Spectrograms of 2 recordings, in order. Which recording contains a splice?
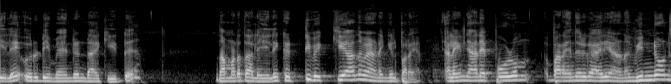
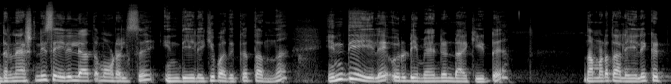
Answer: first; 1 cut; at 4.3 s

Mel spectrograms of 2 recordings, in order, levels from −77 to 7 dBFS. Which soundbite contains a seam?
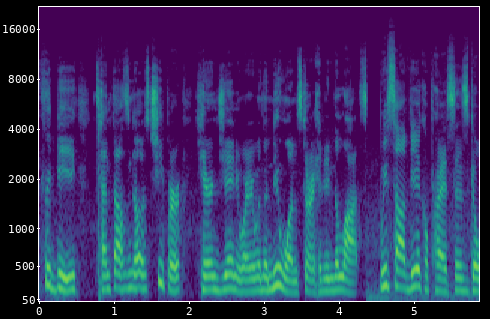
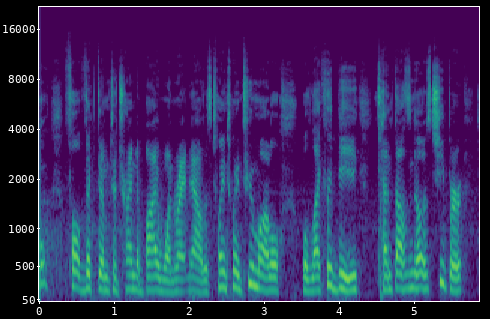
first; 1 cut; at 4.3 s

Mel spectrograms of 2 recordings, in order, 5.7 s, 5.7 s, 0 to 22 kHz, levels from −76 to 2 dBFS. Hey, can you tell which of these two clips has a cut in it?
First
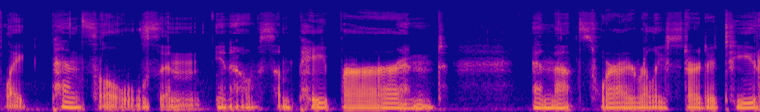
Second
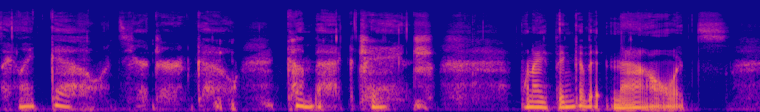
second; 1 cut; at 3.9 s

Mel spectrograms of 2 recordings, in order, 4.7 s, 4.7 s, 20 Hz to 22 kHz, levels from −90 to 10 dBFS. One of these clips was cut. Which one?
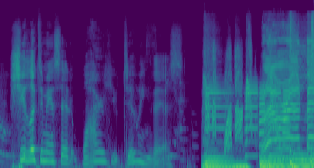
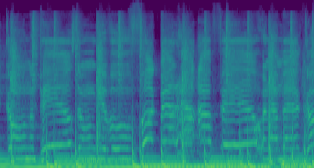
first; 1 cut; at 2.3 s

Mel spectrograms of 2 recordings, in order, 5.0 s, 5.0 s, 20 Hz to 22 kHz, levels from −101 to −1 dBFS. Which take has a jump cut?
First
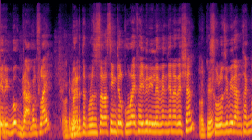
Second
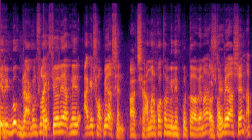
second; 1 cut; at 1.0 s

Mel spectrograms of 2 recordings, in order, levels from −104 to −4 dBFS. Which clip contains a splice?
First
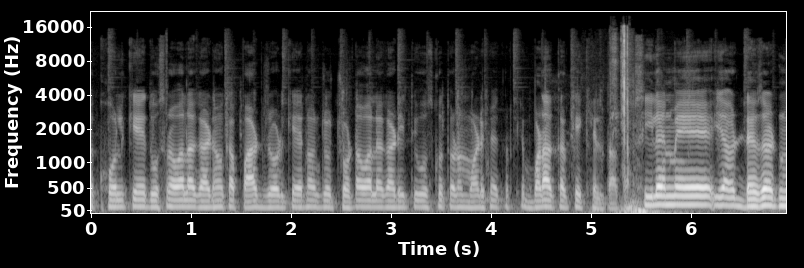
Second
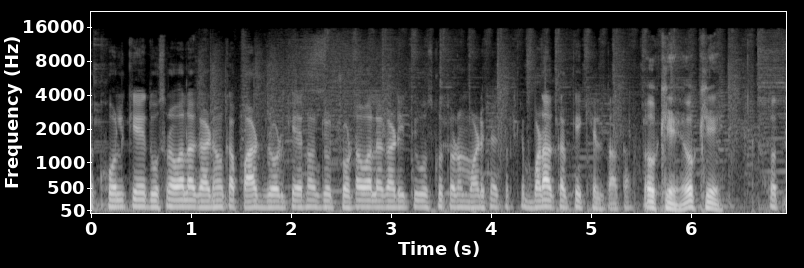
first; 1 cut; at 5.5 s

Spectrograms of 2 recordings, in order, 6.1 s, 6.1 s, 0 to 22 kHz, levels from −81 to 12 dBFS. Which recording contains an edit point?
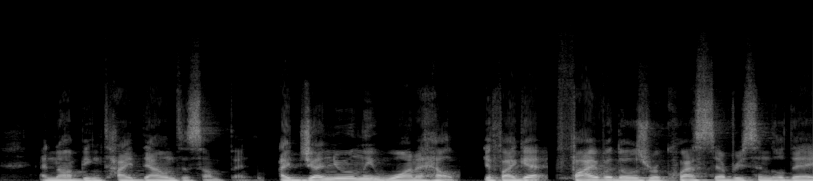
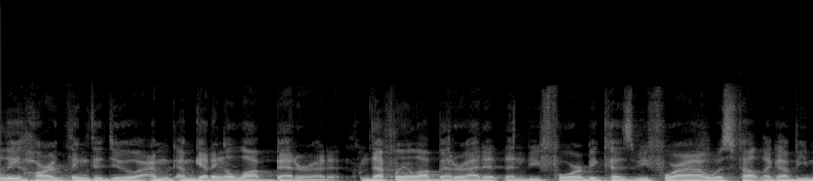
first; 2 cuts; at 1.9 s, 3.4 s

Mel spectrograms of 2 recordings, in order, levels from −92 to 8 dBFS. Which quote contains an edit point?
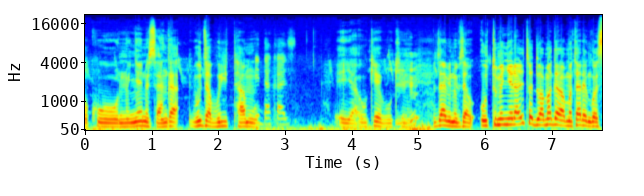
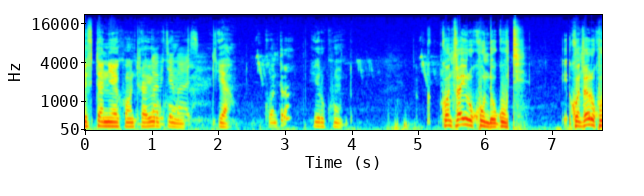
first; 1 cut; at 5.3 s

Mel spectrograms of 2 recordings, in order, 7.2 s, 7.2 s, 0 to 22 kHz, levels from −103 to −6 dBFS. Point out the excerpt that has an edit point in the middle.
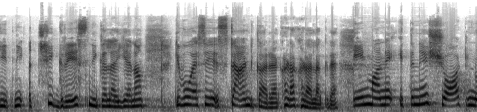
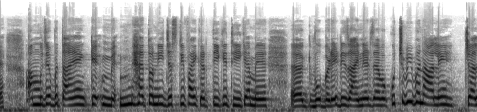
first; 1 cut; at 5.3 s

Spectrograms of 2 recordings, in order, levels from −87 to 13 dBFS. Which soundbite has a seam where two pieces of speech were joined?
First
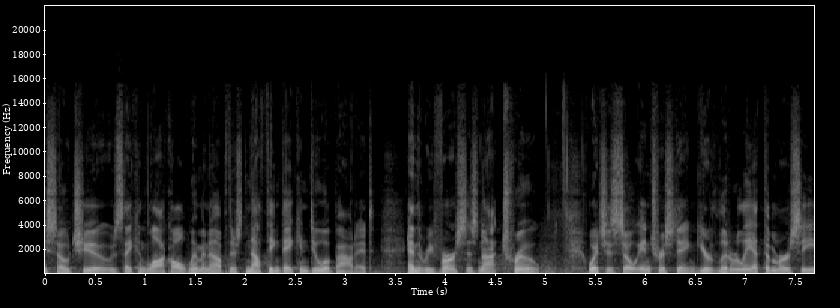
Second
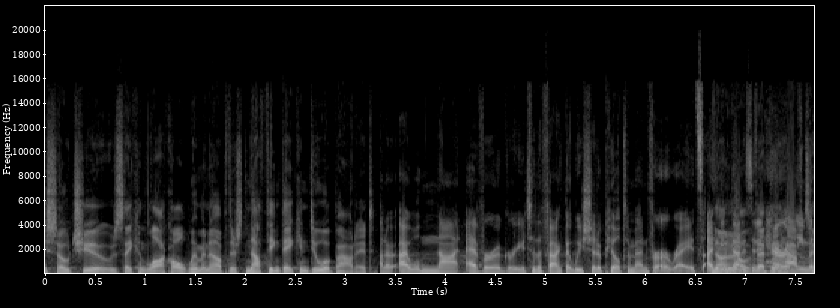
second; 1 cut; at 3.4 s

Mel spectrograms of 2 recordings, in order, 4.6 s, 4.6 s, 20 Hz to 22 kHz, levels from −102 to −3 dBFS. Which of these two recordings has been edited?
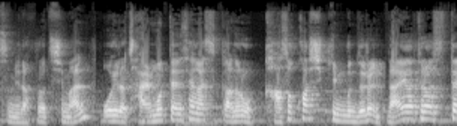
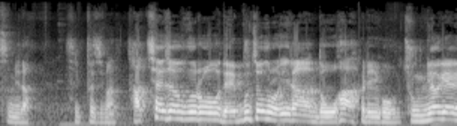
first; 2 cuts; at 0.9 s, 3.8 s

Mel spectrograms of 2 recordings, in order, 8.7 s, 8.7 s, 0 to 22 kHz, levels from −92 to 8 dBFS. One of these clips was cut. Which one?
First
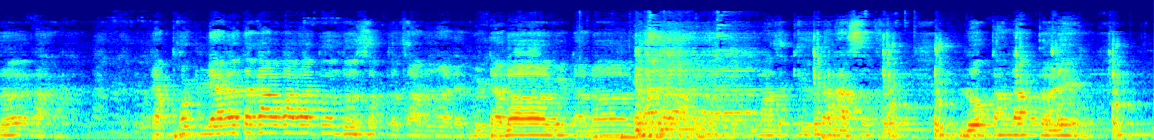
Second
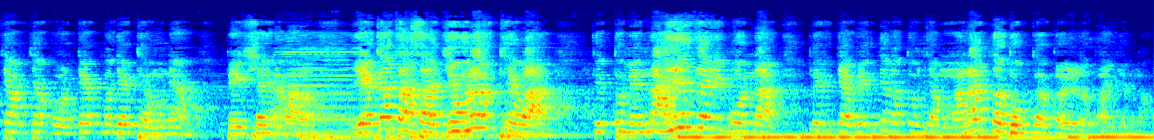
first; 1 cut; at 5.4 s

